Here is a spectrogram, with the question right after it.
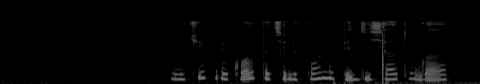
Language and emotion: Russian, neutral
